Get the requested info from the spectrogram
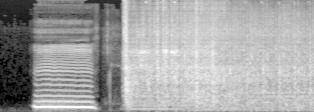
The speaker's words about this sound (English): Slow to fire up the Tractor.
